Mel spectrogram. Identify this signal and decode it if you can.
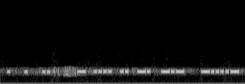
Morse code, heard as a keyed tone, about 54 wpm, spaced as for 45 wpm, 600 Hz. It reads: E E I THINK -
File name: archived / CRSnet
